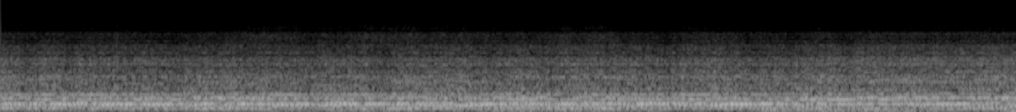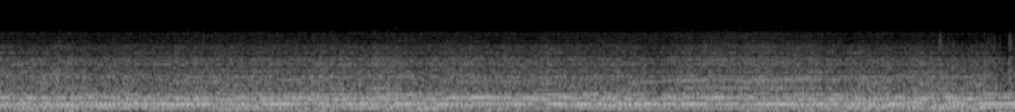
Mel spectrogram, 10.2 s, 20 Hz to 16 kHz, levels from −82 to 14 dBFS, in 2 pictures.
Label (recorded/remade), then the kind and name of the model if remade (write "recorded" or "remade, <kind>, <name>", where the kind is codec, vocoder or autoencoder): recorded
